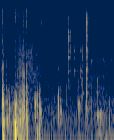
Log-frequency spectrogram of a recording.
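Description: Faint handling noise: a few light clicks and knocks as a small plastic toy wheelie bin is picked up by hand, the sharpest click at the very start.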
